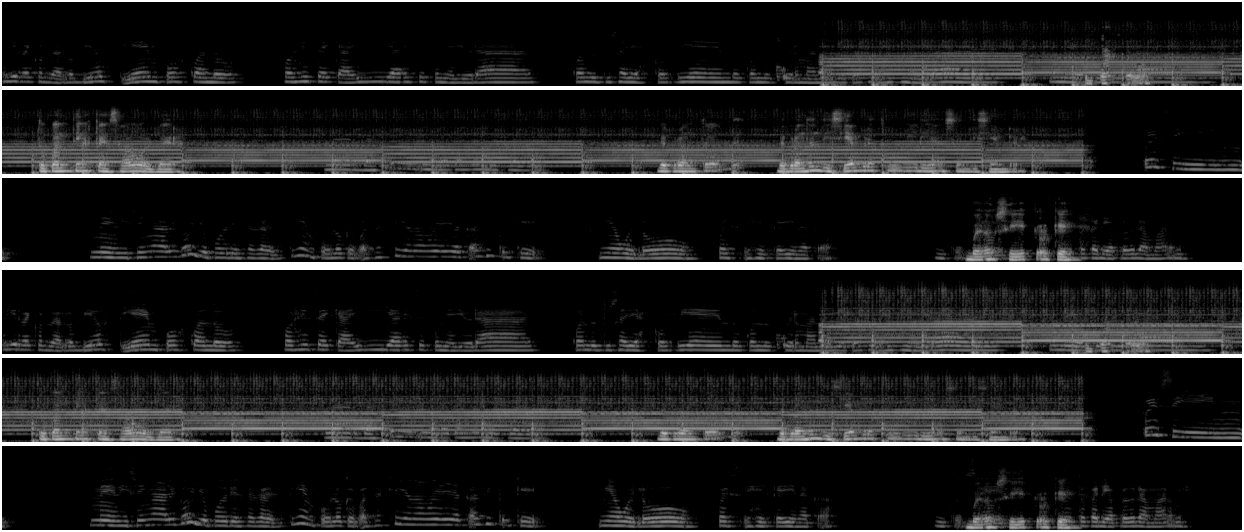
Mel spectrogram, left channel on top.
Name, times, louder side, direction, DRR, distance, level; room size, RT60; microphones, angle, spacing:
voice 1, 0.0-2.3 2.8-5.3 5.7-10.0 10.5-12.1 15.6-17.8 19.1-19.7 23.8-24.9 25.7-30.2 30.8-33.1 34.1-34.9 35.4-36.7, right 1 dB, 60° right, 1.1 m, -44 dB
sound 1, 8.2-23.2, right 3 dB, 75° right, 2.2 m, -34 dB
voice 2, 10.8-11.5 12.8-14.2 19.0-19.8 20.1-22.6 34.4-35.6, left 2 dB, 40° left, 0.4 m, -29 dB
14.5 x 8.8 x 2.9 m
head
